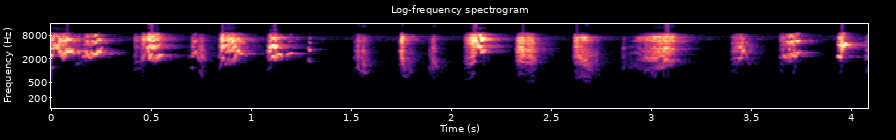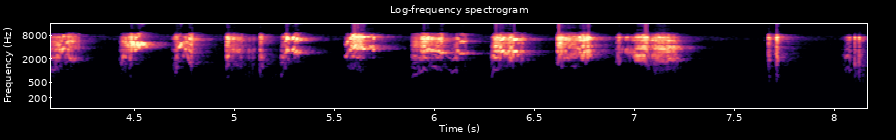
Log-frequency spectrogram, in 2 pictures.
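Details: Several Javan mynas in an active, lively chorus, a master recording for bird training: a dense, steady stream of harsh, broadband squawks and rasps, about three notes a second, with no pause.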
